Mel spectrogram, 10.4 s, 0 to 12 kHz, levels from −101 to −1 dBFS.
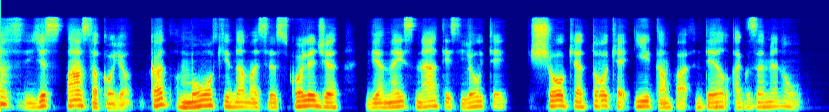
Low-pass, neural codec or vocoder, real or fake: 7.2 kHz; codec, 16 kHz, about 1 kbps, DyCAST, with the encoder's durations; fake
